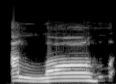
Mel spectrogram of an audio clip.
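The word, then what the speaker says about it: الله: আল্লাহ আমাদের সৃষ্টিকর্তা আল্লাহ এই আল্লাহকে দুটা ভাবে উচ্চারণ করতে হয় আল্লাহ শব্দটাকে দুটা ভাবে উচ্চারণ করতে হয় কিন্তু আমরা জানিনা এটা একসময় আল্লাহ শব্দটা মোটা হবে একসময় আল্লাহ শব্দটা পাতলা হবে এখন কখন মোটা হবে আল্লাহ শব্দের আগে যখন যখন জবর অথবা পেশ আসবে তখন মোটা হবে এখন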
